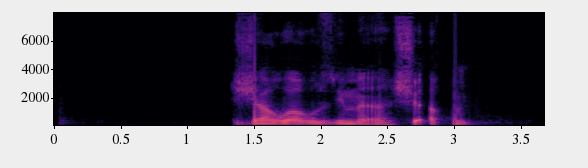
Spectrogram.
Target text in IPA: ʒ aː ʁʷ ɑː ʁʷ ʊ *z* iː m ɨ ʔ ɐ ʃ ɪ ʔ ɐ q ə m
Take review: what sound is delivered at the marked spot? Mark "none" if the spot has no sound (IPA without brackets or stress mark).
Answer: z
